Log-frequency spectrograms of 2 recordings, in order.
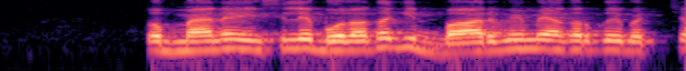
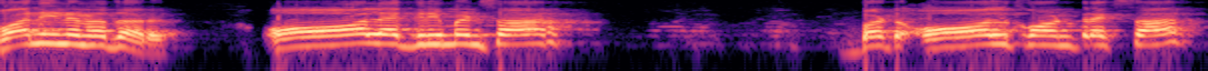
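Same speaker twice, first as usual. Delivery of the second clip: loud, high, slow drilling of the rule; emphatic teaching; 6 semitones higher, 6 dB louder, much slower than usual. Shown as a demonstration. Teacher drilling students on contracts, loud and slow. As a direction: spell out the rule slowly and loudly. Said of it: "teacher drills key rule".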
